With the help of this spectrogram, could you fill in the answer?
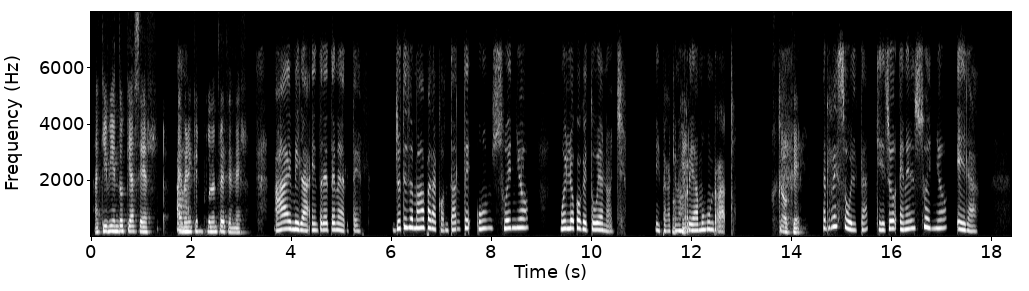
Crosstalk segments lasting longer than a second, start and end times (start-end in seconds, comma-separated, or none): none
